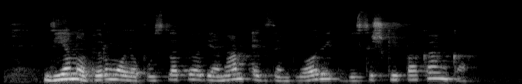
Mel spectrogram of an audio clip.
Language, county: Lithuanian, Šiauliai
